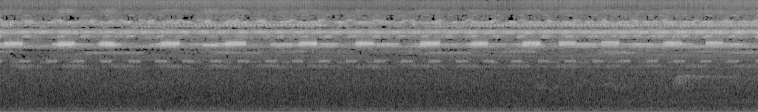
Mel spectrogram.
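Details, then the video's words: Many crickets chirp together in a park as evening falls, a bright high-pitched ringing chorus with rhythmic pulsed bursts recurring about every second; a faint low tone briefly appears near the end. "Park Serenade: Cricket Sounds in a Peaceful Park | Evening Ambience"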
